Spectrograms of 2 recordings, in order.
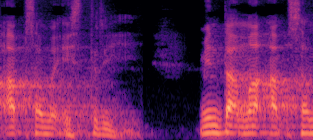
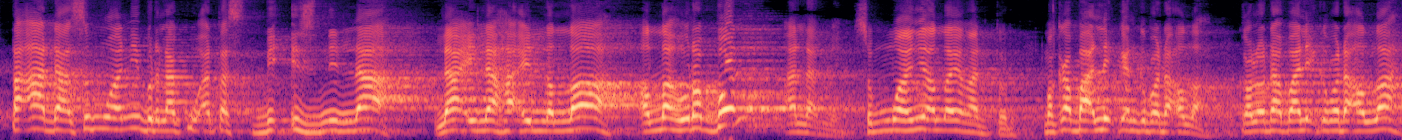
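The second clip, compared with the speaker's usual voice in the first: loud, higher preaching voice, rising to the kalimah; fiery preaching; 5 semitones higher, 5 dB louder than usual. Acted. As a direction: proclaim it to the congregation. Preacher builds to loud dhikr.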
